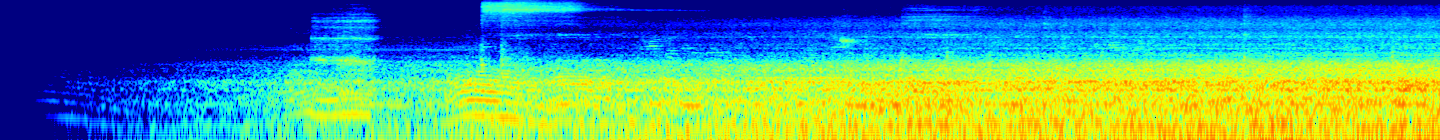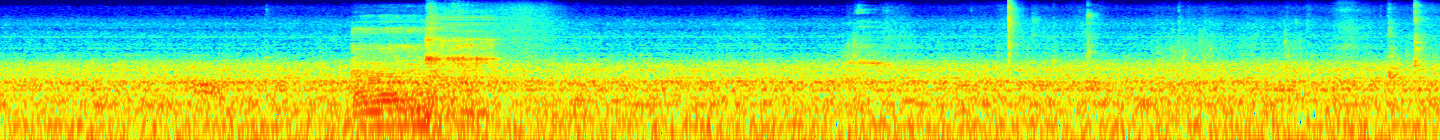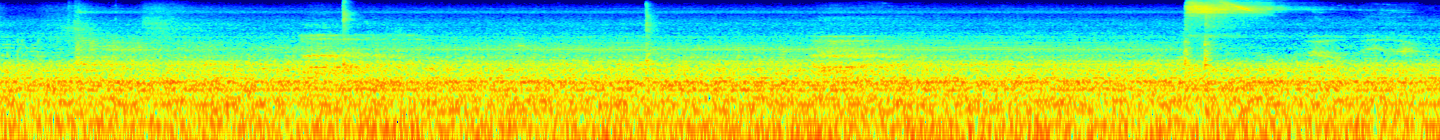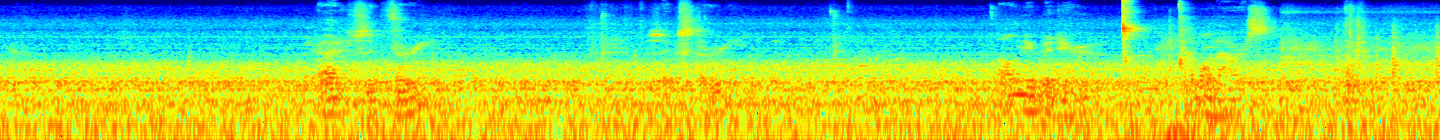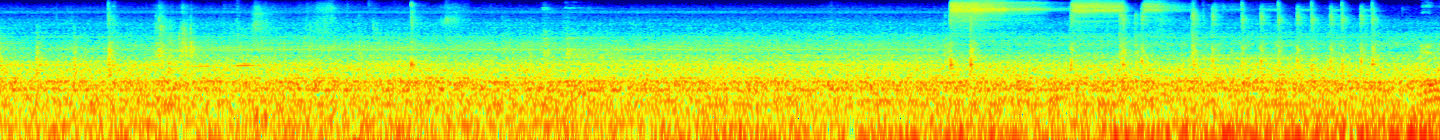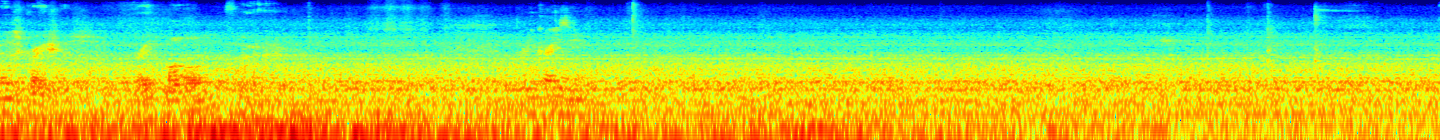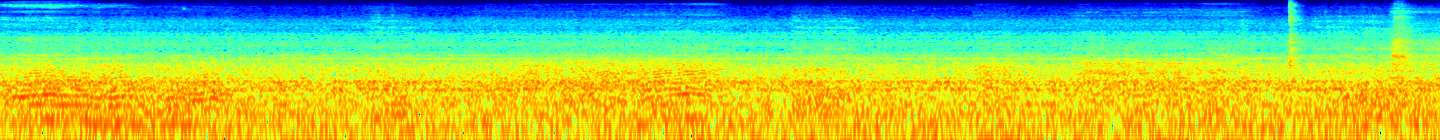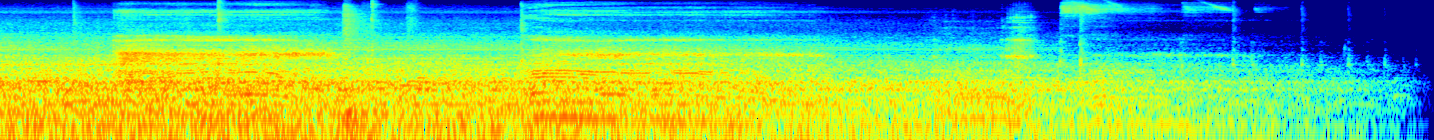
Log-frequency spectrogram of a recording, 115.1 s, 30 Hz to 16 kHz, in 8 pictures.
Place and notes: Man briefly emerges from anesthesia, Memorial Hermann Hospital, Houston, Texas
My father sleeps after an operation; snores, wakes up, says some stuff, falls asleep and snores some more. Whirring machines, people talking...
Tascam DR100 MK-2 internal cardioids
TX, USA, July 2012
